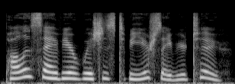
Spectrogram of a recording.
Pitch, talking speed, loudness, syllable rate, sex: 265 Hz, 205 wpm, -16 LUFS, 5.7 syllables/s, female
